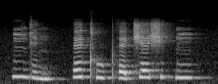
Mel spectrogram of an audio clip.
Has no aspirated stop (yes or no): no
